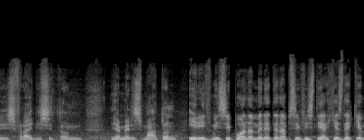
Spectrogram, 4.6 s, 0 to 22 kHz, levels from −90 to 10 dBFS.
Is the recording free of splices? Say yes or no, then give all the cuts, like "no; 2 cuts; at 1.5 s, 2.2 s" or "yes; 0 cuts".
yes; 0 cuts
